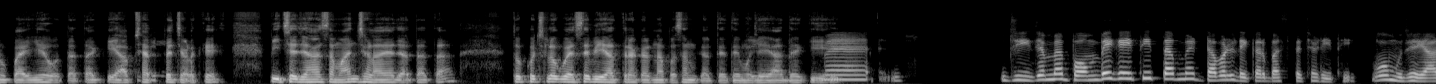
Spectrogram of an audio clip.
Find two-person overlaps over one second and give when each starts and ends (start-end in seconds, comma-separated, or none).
none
